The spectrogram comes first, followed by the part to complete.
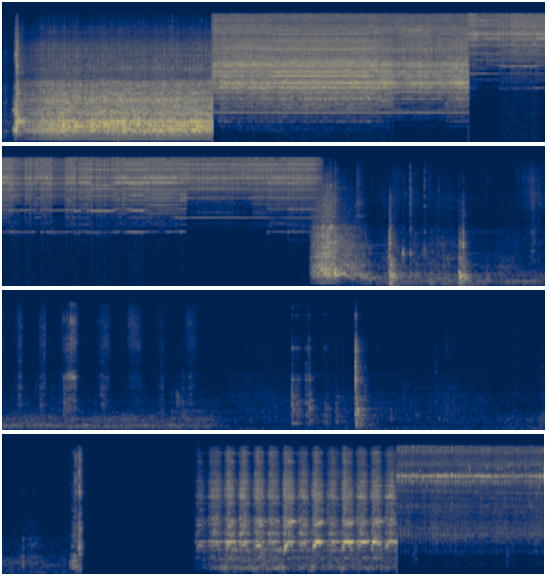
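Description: An end mill on a milling machine cutting steel square tubing, loud and with a steady whine, for about the first thirteen seconds. Then come quiet brushing and scattered light clicks. Near the end there are fast, regular hand-sawing strokes on the tube.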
